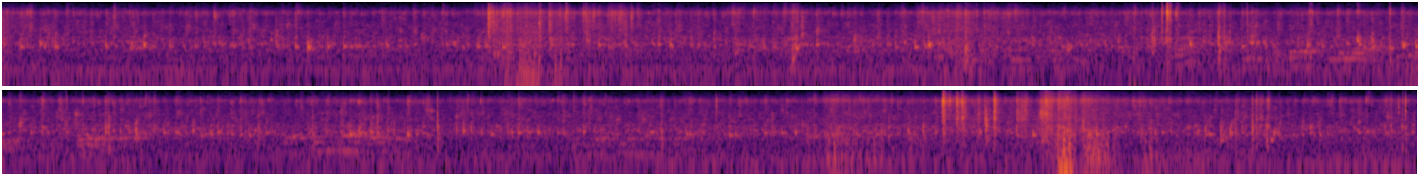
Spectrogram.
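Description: Green jays and a northern cardinal feeding on a seed-strewn log close to the microphone: wing flutters as they land and take off, and scattered pecking taps and knocks on the wood. The sharpest knocks come in three clusters, over a steady high hiss.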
